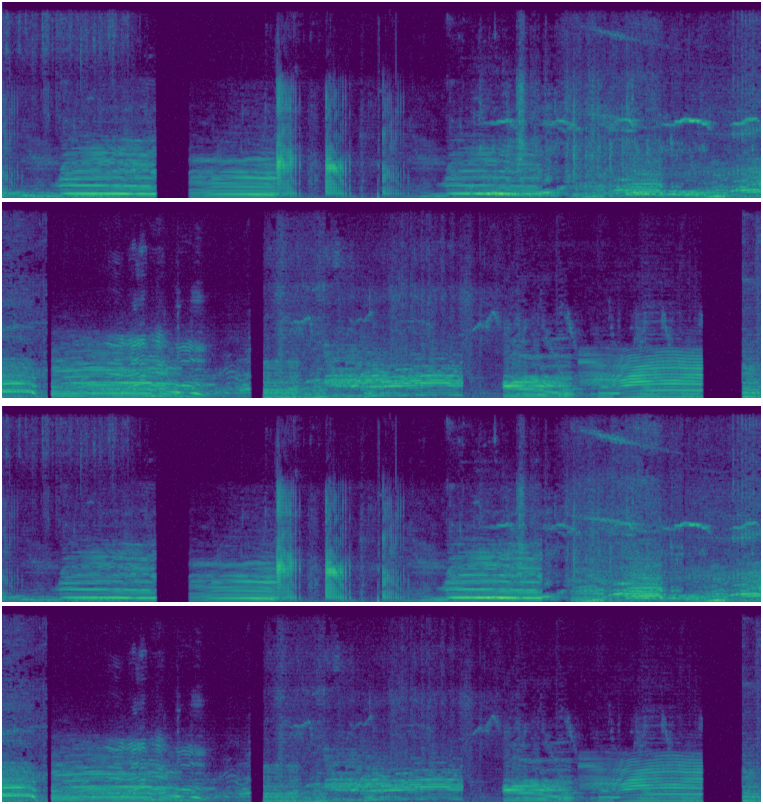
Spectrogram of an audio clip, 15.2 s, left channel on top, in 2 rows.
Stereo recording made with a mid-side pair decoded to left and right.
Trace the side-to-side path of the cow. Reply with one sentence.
In this clip you hear the cow go right and come back.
